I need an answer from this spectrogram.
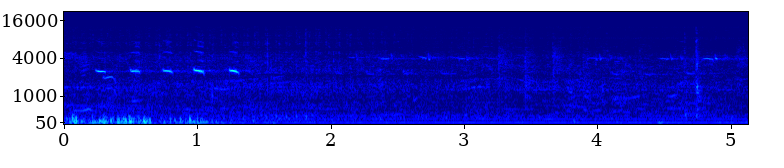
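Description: Horse's hoofbeats thudding on arena sand in the first second, over a small bird chirping: a quick run of five short chirps, then fainter, higher chirps.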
